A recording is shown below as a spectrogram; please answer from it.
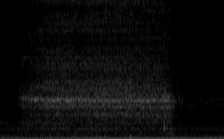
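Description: A drag on a vape: air hissing through the device's airflow as he inhales, with a thin high whistle. It lasts about a second and a half and stops sharply.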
